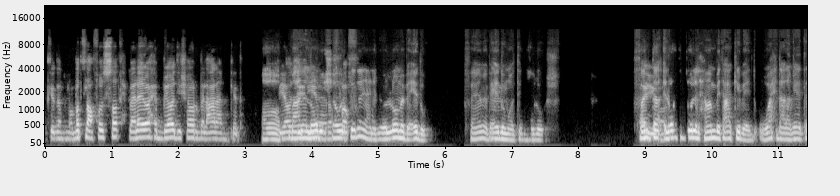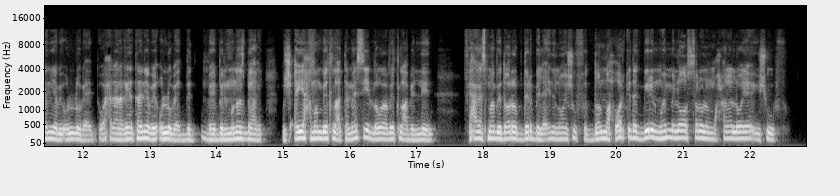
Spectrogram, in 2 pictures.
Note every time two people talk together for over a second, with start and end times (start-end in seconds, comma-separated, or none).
3.5-4.7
